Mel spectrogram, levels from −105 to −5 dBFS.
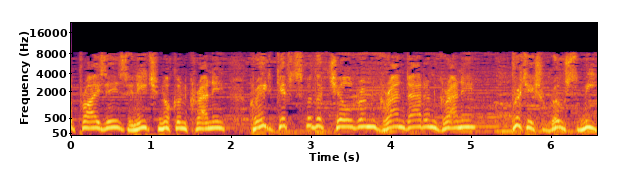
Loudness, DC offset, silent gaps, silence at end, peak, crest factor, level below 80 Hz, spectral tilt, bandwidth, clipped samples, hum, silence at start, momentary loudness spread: -16 LUFS; under 0.1%; none; 0 s; -4 dBFS; 12 dB; -42 dBFS; -4.5 dB/octave; 8.8 kHz; under 0.1%; none; 0 s; 4 LU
